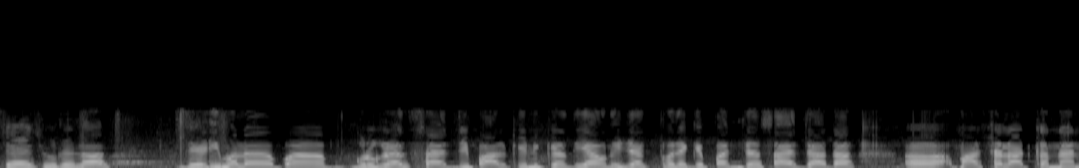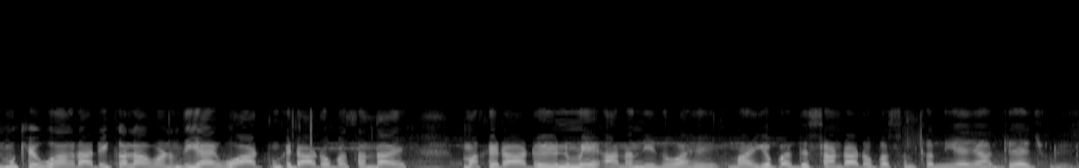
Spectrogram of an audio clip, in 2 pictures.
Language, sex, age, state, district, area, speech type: Sindhi, female, 45-60, Uttar Pradesh, Lucknow, urban, spontaneous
